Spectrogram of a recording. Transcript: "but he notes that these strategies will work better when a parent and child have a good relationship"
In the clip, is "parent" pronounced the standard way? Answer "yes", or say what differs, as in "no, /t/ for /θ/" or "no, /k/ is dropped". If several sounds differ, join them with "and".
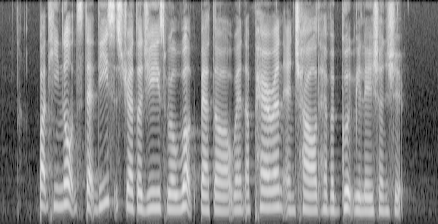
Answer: yes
